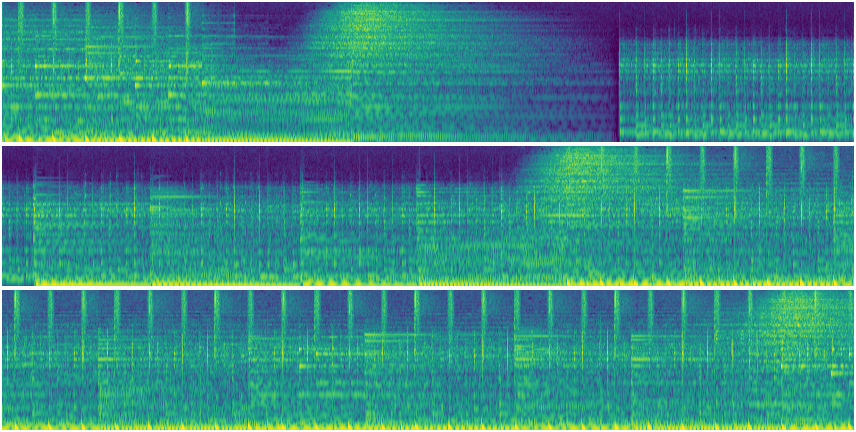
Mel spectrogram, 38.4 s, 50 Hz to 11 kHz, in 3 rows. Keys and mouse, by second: 4.3-7.5 drag, 7.5 middle click, 9.2-13.0 drag, 14.6-20.1 drag, 18.3 BackSpace, 26.6 click, 28.2-33.1 drag, 34.0 click, 35.3 click, 37.9 click.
